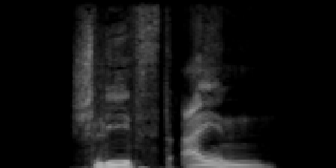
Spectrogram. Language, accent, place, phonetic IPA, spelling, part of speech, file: German, Germany, Berlin, [ˌʃliːfst ˈaɪ̯n], schliefst ein, verb, De-schliefst ein.ogg
- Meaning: second-person singular preterite of einschlafen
